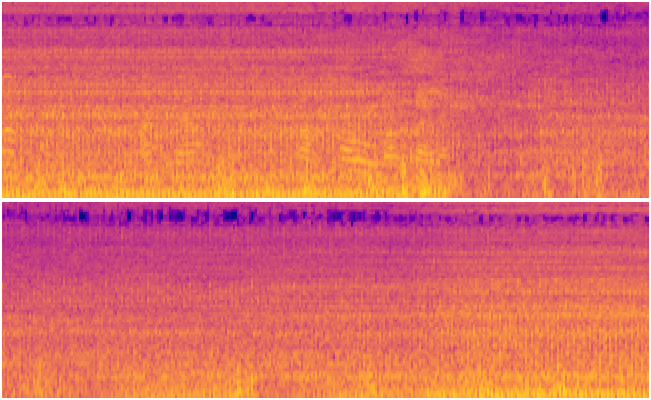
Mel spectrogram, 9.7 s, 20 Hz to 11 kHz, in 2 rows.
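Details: Nissan Navara diesel pickup after replacing an alternator with a noisy bearing: steady idle with an even beat about 3.5 per second and no squeal, chirp or wobble from the belt drive.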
